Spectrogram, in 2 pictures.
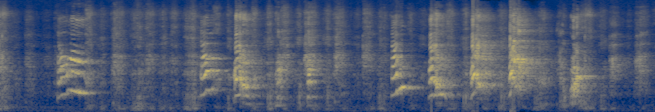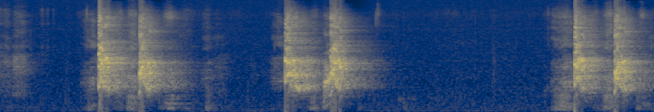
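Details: French Bulldog wanting her toy, indoors as a pet: a run of short yelping whines and yips with falling pitch, then clusters of sharp barks separated by brief pauses.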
